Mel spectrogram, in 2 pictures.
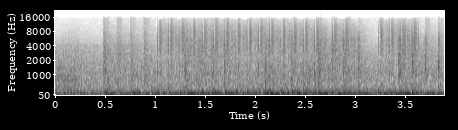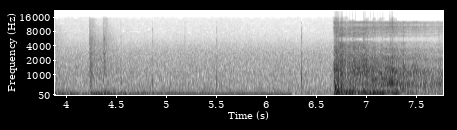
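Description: Battle sound effects: rapid bursts of gunfire, machine-gun style, through the first few seconds, then a sudden loud blast near the end, the loudest sound.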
